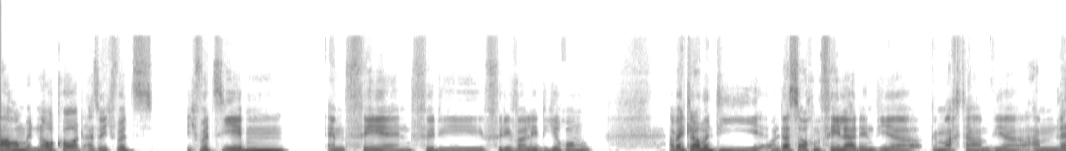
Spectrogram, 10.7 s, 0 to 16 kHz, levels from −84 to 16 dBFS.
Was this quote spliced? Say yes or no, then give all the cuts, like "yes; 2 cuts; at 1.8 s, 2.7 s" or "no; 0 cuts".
yes; 2 cuts; at 7.6 s, 9.3 s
